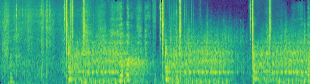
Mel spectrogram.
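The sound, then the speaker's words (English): A car engine cranks over and over without catching, three separate attempts of rhythmic, chugging turnover, each starting abruptly and running a second or two, fairly loud. “What is going on? Is the engine dead? Why did the engine have to die?”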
